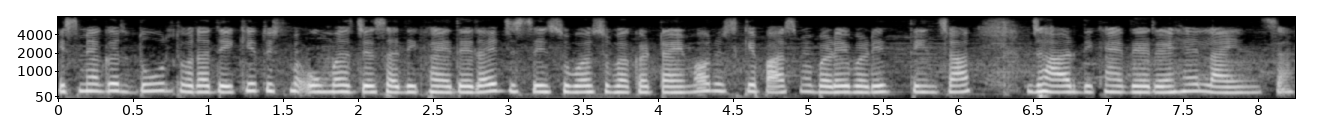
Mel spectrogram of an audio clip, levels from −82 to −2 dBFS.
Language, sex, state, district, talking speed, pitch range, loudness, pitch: Hindi, female, Uttar Pradesh, Budaun, 210 wpm, 220-245 Hz, -14 LUFS, 230 Hz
